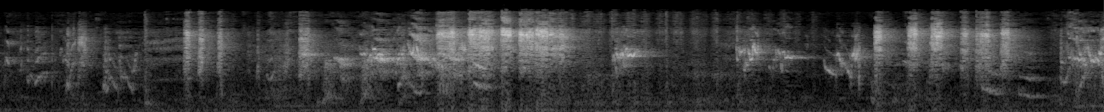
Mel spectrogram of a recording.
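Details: Budgerigars give fast, buzzy chirping and warbling, a loud dense burst in the middle, then rapid pulsed chirps toward the end.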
